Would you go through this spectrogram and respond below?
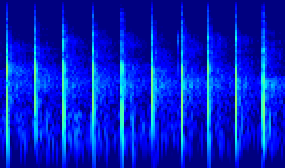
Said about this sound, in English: Hallelujah. I'm clapping all by myself. And that's all right.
